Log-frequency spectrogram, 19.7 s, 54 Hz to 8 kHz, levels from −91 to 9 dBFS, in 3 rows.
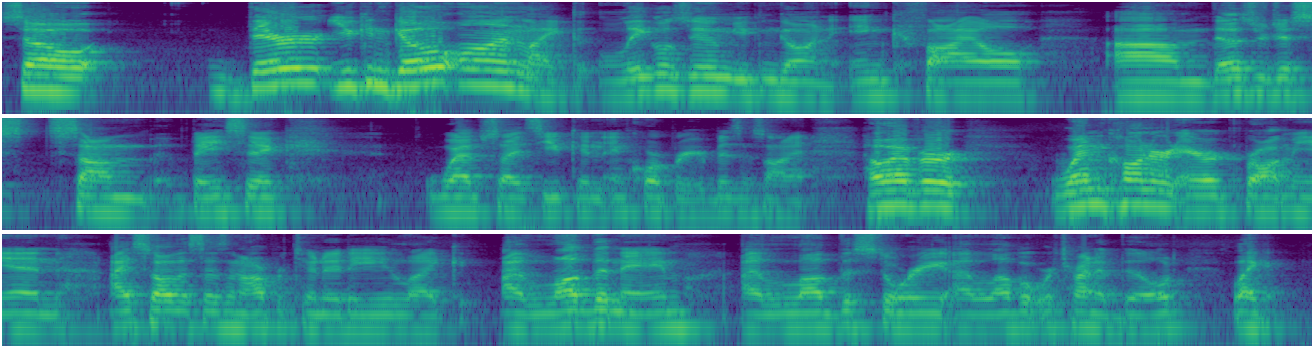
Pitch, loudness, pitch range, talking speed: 120 Hz, -18 LUFS, 115-140 Hz, 175 wpm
